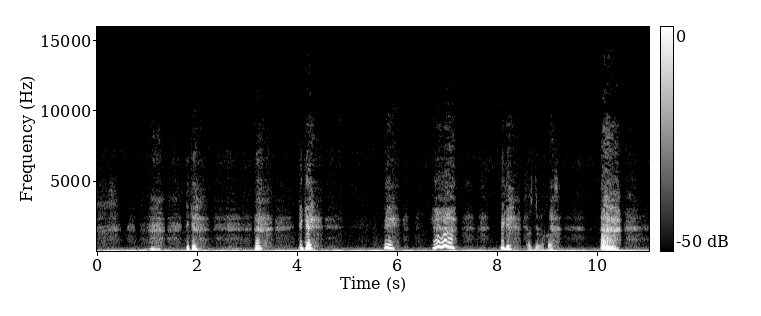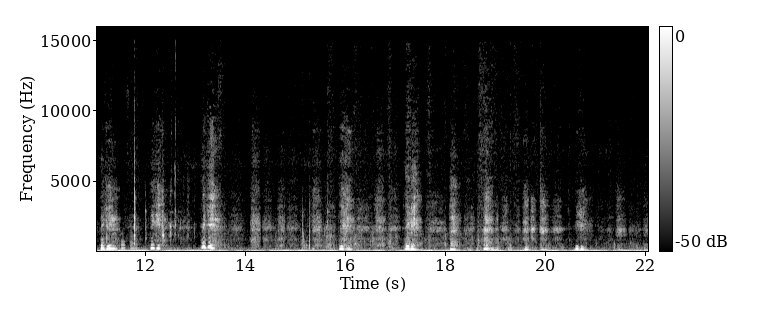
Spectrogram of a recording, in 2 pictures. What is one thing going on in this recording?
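A man pants and groans close by.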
